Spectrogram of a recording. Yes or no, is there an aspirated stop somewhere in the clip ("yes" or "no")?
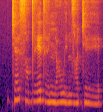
no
